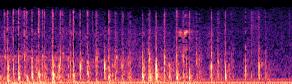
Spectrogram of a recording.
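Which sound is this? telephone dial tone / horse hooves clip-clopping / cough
horse hooves clip-clopping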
